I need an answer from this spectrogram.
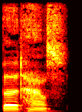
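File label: "birdhouse", British English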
